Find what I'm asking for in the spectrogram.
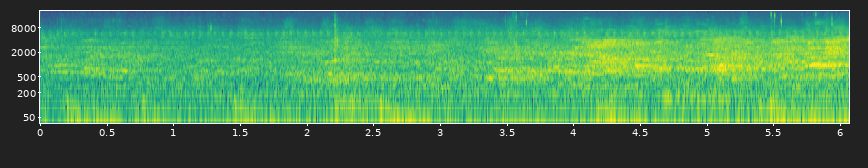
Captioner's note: spectators and players chattering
